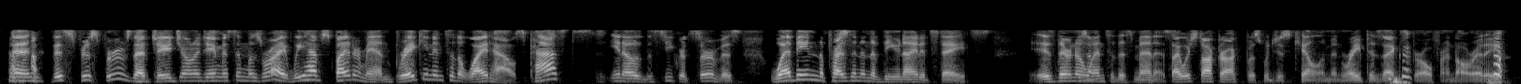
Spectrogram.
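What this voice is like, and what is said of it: Mocking cynical internet commenter voice. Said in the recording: “That was a good impression of every cynic on the internet. That was very good”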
